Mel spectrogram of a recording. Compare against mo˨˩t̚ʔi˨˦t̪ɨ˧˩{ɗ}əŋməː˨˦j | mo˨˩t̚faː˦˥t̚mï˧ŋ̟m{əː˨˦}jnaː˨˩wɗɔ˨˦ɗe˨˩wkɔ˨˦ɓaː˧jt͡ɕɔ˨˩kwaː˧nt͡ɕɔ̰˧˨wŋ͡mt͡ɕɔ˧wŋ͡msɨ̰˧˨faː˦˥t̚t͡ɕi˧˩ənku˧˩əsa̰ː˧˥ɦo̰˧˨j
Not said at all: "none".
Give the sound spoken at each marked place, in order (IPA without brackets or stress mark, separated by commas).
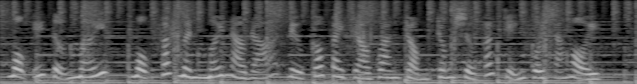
none, əː˨˦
